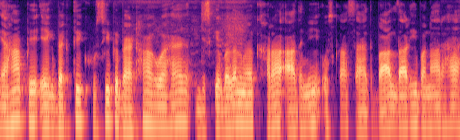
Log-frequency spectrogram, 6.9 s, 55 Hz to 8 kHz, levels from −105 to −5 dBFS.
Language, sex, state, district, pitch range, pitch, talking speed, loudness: Hindi, male, Jharkhand, Ranchi, 90-105 Hz, 95 Hz, 180 wpm, -20 LUFS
